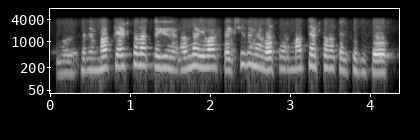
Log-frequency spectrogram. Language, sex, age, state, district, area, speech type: Kannada, male, 30-45, Karnataka, Belgaum, urban, conversation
